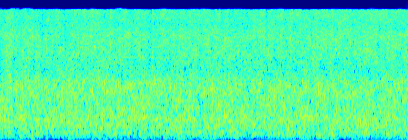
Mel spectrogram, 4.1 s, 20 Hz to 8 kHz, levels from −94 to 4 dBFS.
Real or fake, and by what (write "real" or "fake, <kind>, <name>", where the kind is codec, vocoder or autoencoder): fake, codec, HILCodec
